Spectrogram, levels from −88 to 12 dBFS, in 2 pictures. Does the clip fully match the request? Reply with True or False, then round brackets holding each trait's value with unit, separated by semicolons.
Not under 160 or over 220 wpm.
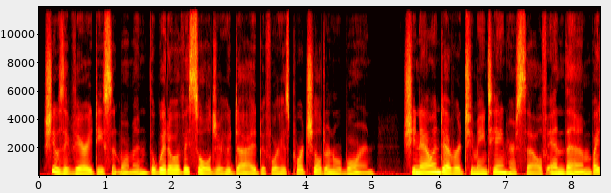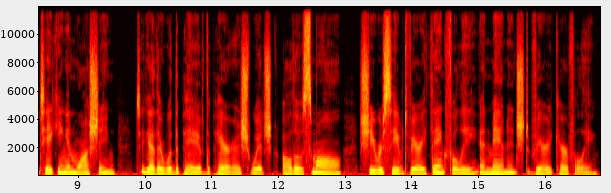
True (175 wpm)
